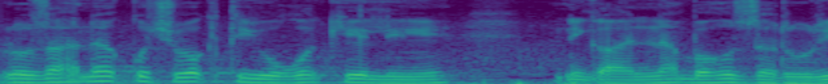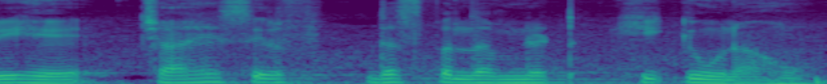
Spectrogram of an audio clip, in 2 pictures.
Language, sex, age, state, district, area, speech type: Urdu, male, 18-30, Delhi, North East Delhi, urban, spontaneous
